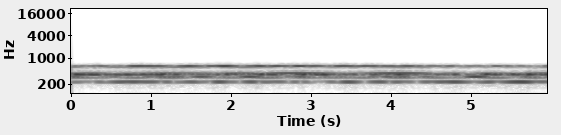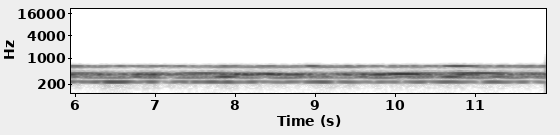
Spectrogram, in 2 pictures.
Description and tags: cloudcycle-cloudmammut.88
space, ambient, drone, divine, soundscape, evolving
